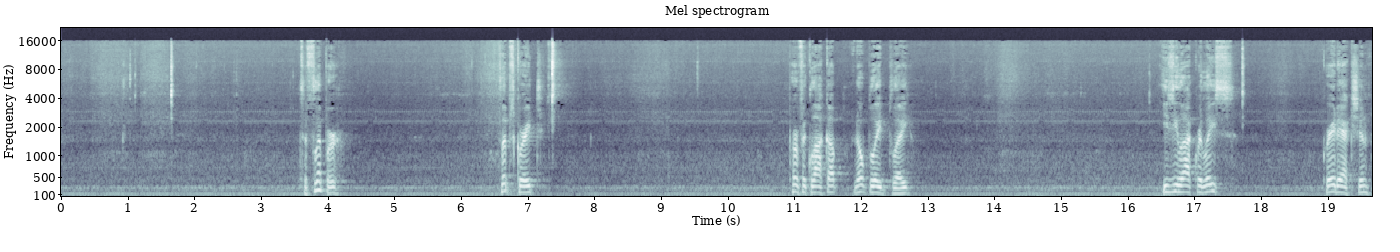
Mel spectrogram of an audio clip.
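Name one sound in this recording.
A folding knife blade clicks as it opens and locks.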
